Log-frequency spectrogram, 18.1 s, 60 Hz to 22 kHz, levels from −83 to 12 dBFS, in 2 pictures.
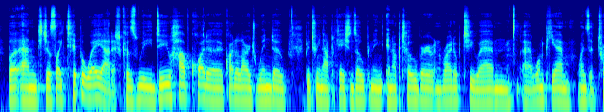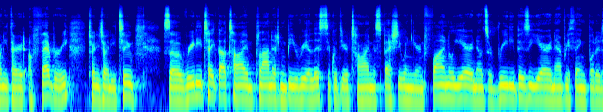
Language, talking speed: English, 230 wpm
